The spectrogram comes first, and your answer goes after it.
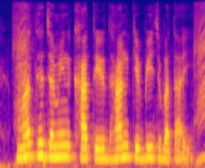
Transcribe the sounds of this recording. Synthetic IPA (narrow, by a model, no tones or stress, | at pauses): məd̪ʱjəd͡ʒəminkʰat̪iɾd̪ʱankebit͡ʃbət̪a̰j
